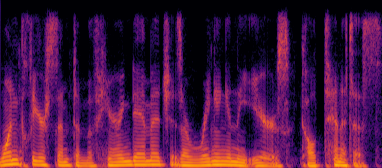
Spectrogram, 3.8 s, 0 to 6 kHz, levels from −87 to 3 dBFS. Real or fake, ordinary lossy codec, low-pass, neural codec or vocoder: real; Opus, 64 kbps; 5.4 kHz; none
